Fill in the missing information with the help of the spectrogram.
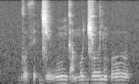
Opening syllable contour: falling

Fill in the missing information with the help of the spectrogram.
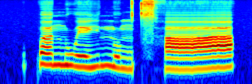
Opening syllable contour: high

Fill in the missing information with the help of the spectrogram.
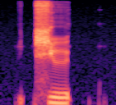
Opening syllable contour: low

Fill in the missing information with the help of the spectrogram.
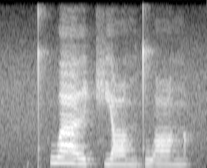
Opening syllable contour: falling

